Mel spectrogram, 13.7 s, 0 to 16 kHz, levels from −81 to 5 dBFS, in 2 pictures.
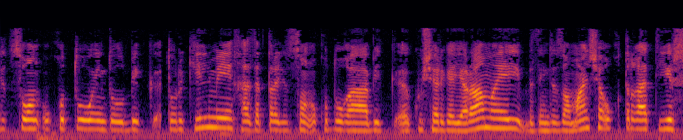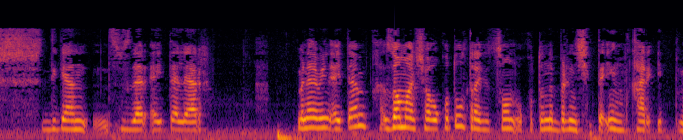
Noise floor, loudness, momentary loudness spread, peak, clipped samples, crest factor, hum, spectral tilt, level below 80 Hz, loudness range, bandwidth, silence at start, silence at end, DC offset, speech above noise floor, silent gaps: -38 dBFS; -18 LUFS; 9 LU; 0 dBFS; under 0.1%; 18 dB; 50 Hz at -40 dBFS; -5 dB/octave; -40 dBFS; 3 LU; 8.4 kHz; 0 s; 0 s; under 0.1%; 20 dB; none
